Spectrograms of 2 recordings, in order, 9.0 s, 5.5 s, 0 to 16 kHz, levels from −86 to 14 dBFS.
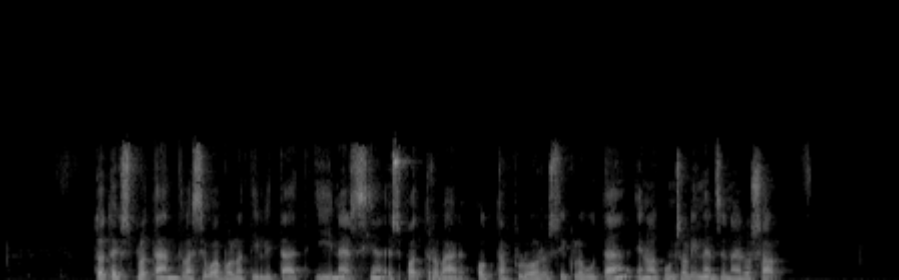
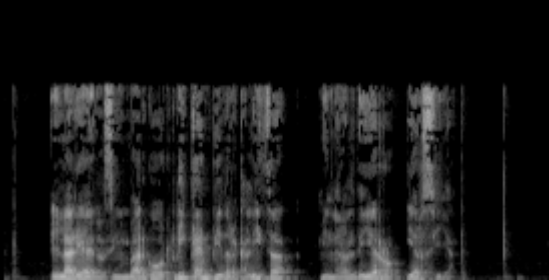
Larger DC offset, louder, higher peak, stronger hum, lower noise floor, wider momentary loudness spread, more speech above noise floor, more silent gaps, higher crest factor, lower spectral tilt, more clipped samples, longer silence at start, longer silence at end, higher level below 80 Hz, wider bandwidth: neither; second, -37 LUFS vs -23 LUFS; second, -18 dBFS vs -2 dBFS; neither; first, -83 dBFS vs -53 dBFS; second, 7 LU vs 11 LU; first, 46 dB vs 30 dB; neither; about the same, 20 dB vs 22 dB; about the same, -4.5 dB/octave vs -4 dB/octave; neither; first, 0.95 s vs 0.5 s; about the same, 0.9 s vs 1 s; second, -66 dBFS vs -60 dBFS; second, 8.2 kHz vs 12 kHz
